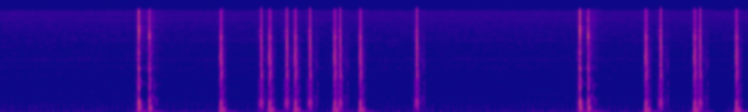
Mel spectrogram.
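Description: About a dozen sharp computer mouse and keyboard clicks in small clusters, some in quick pairs, with a pause of about a second and a half after the middle, over a near-silent background.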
